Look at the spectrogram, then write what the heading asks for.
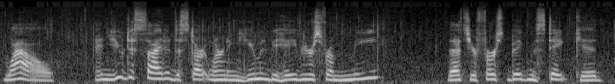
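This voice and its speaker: An actress plays a stubborn, wry woman with a slightly high voice. Her delivery is colloquial and sardonic, in audio drama style. Light rain and ambience sit behind her. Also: moderate pace, slight background noise, close to an everyday voice, poor audio. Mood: probing, wry.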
